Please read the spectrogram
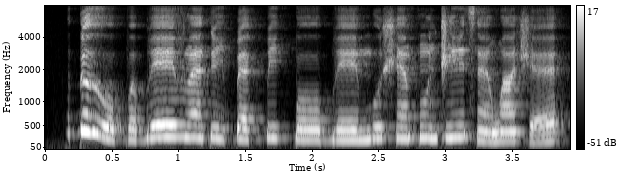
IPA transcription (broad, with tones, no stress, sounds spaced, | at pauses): ɗ ə˦ ɣ o˨ p ə˨ b eː˦ v ɛ̃˦ ɗ i˧ ɓ ɛ˧ k͡p i˦ k͡p oː˧ b eː˧ m u˦ ʃ ɛ̃˦ p ũ˦ d͡ʒ ĩ˦ s ɛ̃˨ w ã˧ ʃ ɛ˨˦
